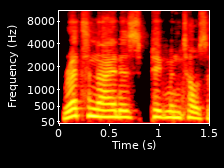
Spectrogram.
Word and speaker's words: retinitis pigmentosa: you know more to the people watching so retinitis pigmentosa is that correct you got it you got it i always worry about not pronouncing that correctly so tell us about what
